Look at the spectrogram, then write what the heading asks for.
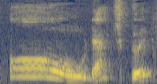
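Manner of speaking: long high "oh" that falls away; hammed-up admiration for someone's ancestry; mock approval. Acted polite reaction to ancestry boasts.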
